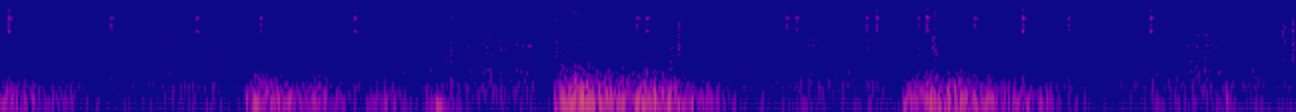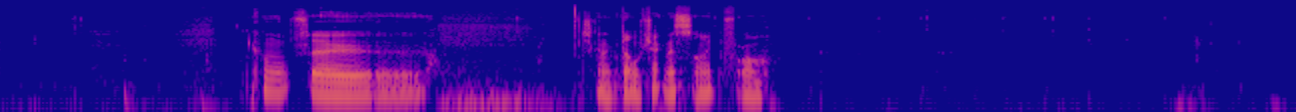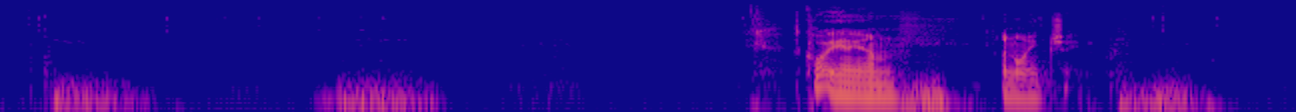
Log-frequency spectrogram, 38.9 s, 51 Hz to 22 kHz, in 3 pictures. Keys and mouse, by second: 1.1 super+click, 2.6 super+click, 6.4 super+click, 7.9 ctrl+shift+super+click, 8.7 ctrl+shift+super+click, 9.2 ctrl+shift+super+click, 9.7 super+click, 10.7 super+click, 13.7 click, 15.5-18.1 alt+drag, 20.1 click, 21.0 click, 22.1 click, 22.6 super+click, 23.3 super+click, 23.8 super+click, 26.2 super+click, 26.7 super+click, 28.1 super+click, 28.5 super+click, 29.7-33.3 alt+super+drag, 36.2 super+click, 37.4 super+click, 38.0-38.8 alt+super+drag.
